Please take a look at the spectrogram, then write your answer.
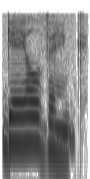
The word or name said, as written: Geelvink Bay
